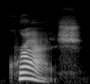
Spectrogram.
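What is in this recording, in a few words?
"crash", English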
